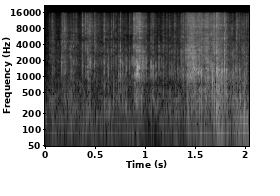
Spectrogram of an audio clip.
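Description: Foil trading-card pack wrapper crinkling and crackling in the hands as it is torn open, loudest in the second half.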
